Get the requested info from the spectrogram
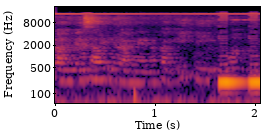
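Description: Woman's voice over background guitar music. Near the end a loud, steady low tone sounds in three short pulses.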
